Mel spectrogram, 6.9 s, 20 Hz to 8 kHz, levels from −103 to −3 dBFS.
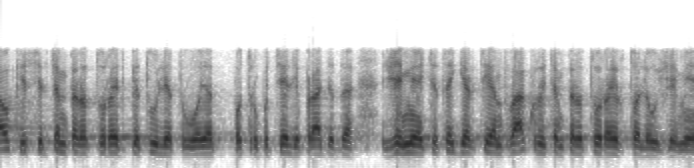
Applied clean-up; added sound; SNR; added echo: none; none; none; none.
